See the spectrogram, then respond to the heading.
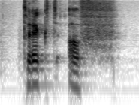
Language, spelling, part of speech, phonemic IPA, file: Dutch, trekt af, verb, /ˈtrɛkt ˈɑf/, Nl-trekt af.ogg
- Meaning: inflection of aftrekken: 1. second/third-person singular present indicative 2. plural imperative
